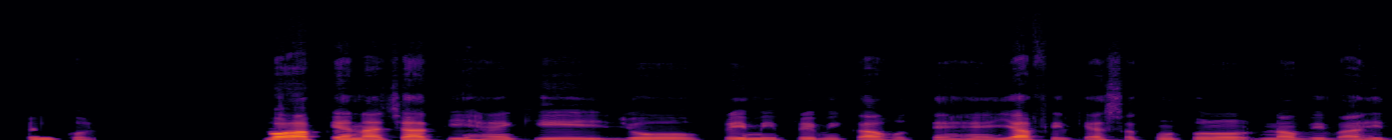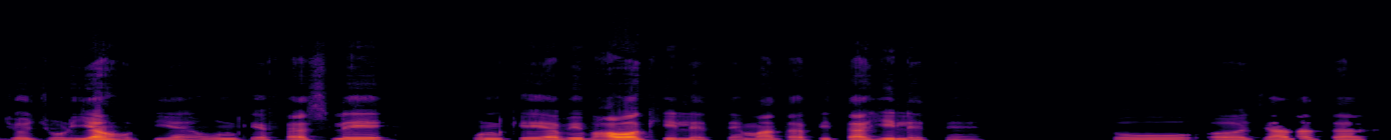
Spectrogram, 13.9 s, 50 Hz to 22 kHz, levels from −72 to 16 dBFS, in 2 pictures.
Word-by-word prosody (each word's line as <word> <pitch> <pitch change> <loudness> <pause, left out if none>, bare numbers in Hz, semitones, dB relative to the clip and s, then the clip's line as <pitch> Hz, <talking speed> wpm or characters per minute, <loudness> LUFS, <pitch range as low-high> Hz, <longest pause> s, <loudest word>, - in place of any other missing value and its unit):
बिल्कुल। 130 -6 -6 0.9
तो - - +8
आप 165 +2 +11
कहना 170 +2 +4
चाहती 165 0 +1
हैं 160 -1 -5
कि 160 0 -8 0.4
जो 145 -1 -2 0.4
प्रेमी-प्रेमिका 140 -1 -3
होते 130 0 -12
हैं 135 0 -7
या 155 +2 +5
फ़िर 155 0 -10
कह 150 -1 -4
सकूँ 145 0 -10
तो 140 -2 -3 0.2
नवविवाहित 135 0 -5
जो 140 - -4
जोड़ियाँ 135 +5 +5
होती 125 +1 -13
हैं, 145 +6 -7
उनके 150 +2 -7
फ़ैसले 155 +2 -1 0.6
उनके 140 +1 -3
अभिभावक 140 +1 +7
ही 135 - -1
लेते 115 - -8
हैं, - - -11
माता-पिता 135 0 -2
ही 140 - +2
लेते 115 -2 -7
हैं। 110 +1 -18 0.7
तो 130 0 -10 0.4
अ, 135 -1 -4
ज़्यादातर 165 +5 -3
140 Hz, 150 wpm, -22 LUFS, 135-155 Hz, 0.9 s, आप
